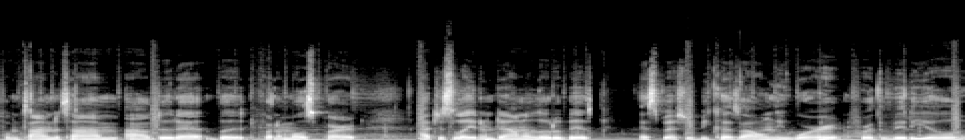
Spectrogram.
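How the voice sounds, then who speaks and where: With music in the background, a woman with a very deep, low pitch talks at a fairly quick pace. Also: lively intonation. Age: 20s. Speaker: photographer. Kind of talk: hair tutorial voice-over. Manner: casual.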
